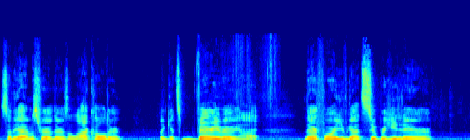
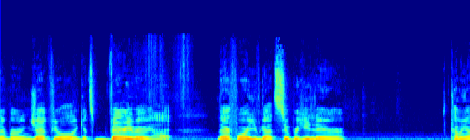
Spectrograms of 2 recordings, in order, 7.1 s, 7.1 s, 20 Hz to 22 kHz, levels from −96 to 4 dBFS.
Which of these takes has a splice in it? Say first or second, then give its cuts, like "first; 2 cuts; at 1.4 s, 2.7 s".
first; 1 cut; at 2.4 s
